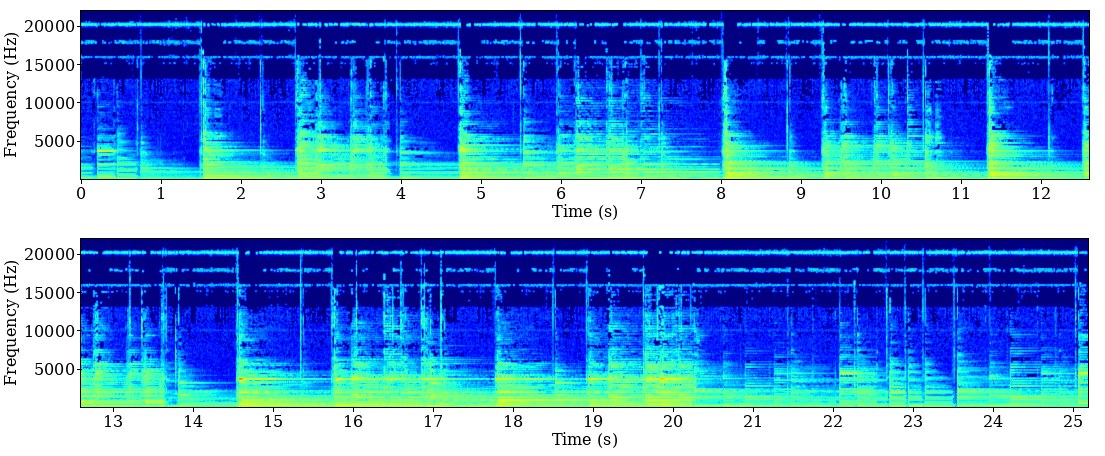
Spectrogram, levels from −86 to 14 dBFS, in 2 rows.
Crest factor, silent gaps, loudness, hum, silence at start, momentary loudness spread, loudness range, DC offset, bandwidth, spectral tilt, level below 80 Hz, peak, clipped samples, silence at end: 24 dB; none; -25 LUFS; none; 0 s; 12 LU; 6 LU; 0.2%; over 20 kHz; -3 dB/octave; -56 dBFS; -2 dBFS; under 0.1%; 0 s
